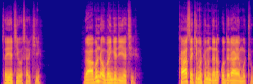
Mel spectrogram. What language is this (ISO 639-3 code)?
hau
